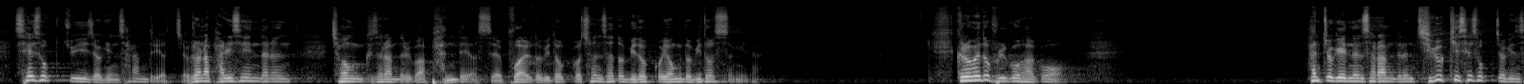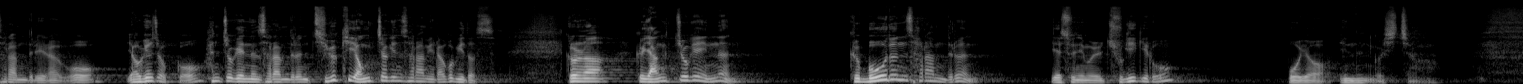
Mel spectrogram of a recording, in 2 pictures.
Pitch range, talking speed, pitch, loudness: 115-150 Hz, 275 characters per minute, 135 Hz, -26 LUFS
